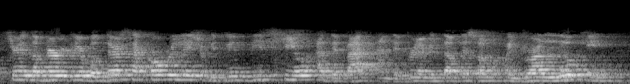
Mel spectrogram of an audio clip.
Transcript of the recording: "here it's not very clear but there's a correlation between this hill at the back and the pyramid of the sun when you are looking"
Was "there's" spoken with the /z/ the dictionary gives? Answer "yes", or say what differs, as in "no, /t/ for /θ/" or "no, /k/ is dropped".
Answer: no, /s/ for /z/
